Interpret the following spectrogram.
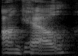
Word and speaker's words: Angel: Angel pronounced his name in the Spanish style. Ankeel. But now he shifted to the English pronunciation said, "I'm an angel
